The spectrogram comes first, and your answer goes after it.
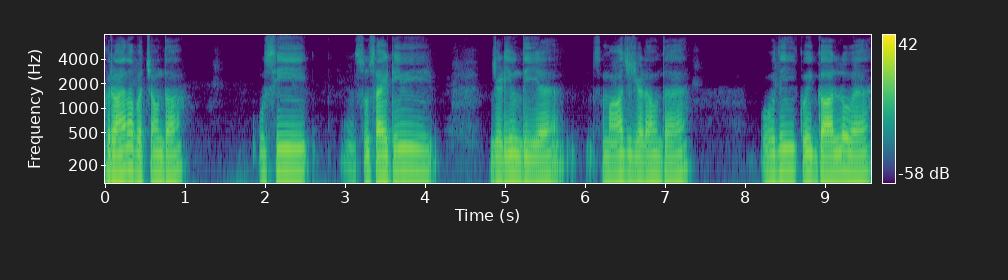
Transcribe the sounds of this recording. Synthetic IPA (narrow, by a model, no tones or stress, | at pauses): ɡɾãːẽːd̪aːbətːʃaːɦʊ̃nd̪aː | ʊsiː | sʊsaːɪʈiːʋiː | d͡ʒeːɽiːɦʊ̃nd̪iːɦɛːsəmaːd͡ʒd͡ʒeːɽaːɦʊ̃nd̪aːɦɛː | oːd̪iːkoːiːɡalɦoːɛː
